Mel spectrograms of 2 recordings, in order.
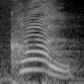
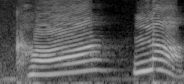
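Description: First: The two sounds are joined into one word. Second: The two sounds are said separately with a pause.

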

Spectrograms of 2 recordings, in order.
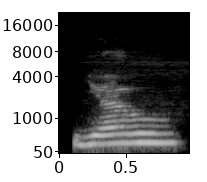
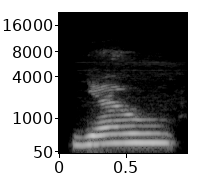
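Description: No difference in how they are said.

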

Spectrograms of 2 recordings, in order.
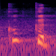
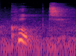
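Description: First: The ending is said as an extra syllable. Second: The ending is said as a short t sound. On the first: The speaker calls it wrong. "Chúng ta không đọc là cooked đâu nha" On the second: The speaker calls it right. "Chúng ta đọc là cooked"

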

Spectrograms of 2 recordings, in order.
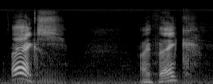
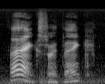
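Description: First: A strong thanks, then I think after a beat. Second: The words run on without a delay.

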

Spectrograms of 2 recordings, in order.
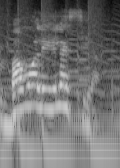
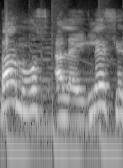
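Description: First: The words are contracted and run together. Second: The words are said in full, clearly separated. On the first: "en realidad los chilenos contraen las palabras" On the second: "en lugar de decir"

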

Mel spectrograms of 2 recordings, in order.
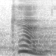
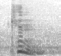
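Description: First: The word has a full, open vowel. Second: The word has a short, reduced vowel. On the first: "the word can is not can" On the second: "it's kin"

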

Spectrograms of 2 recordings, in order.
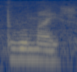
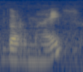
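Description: First: The first vowel is pronounced as u. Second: The first vowel is pronounced as o. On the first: The speaker calls it wrong. "Suena fatal" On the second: The speaker calls it right. "Suena mucho más fino"

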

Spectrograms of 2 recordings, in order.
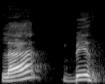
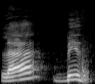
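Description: Both takes have the same delivery.

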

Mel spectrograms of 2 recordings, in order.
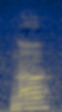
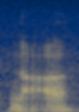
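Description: First: The pitch stays high and level. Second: The pitch dips low, then rises.

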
